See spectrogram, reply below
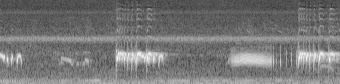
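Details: Local zebra dove in full song, reputed to goad rival birds: repeated phrases of quick rolling coos, one long even purring trill in the middle, phrases roughly every two seconds, against a persistent high-pitched hum.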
